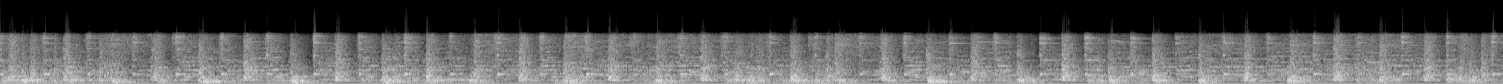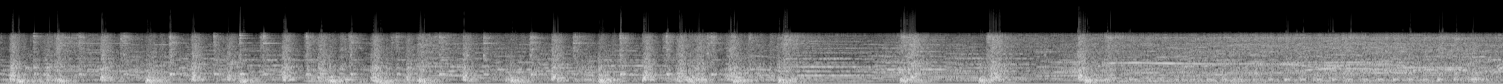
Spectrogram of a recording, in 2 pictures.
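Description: A live brass street band's drum section plays a driving beat on bass drum and snare. About 26 seconds in, the beat stops and a steadier sound takes over.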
